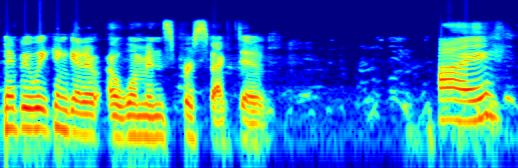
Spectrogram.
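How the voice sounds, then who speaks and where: A woman's voice: low-pitched, sing-song, a little slow, dry recording, dull audio. Chatty woman live-streaming outdoors. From Canada. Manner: chatty, lots of fillers and laughs. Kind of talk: casual street interviewing. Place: outdoor protest crowd.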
